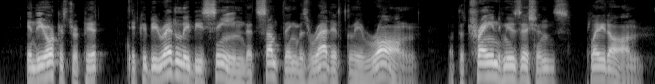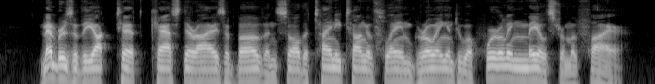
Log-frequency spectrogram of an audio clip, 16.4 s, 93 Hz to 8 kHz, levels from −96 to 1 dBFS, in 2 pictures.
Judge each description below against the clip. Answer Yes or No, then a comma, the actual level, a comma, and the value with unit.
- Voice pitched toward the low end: Yes, low, 110 Hz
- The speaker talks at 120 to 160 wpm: Yes, average, 155 wpm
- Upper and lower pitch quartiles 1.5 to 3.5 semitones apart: Yes, average, 2.8 semitones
